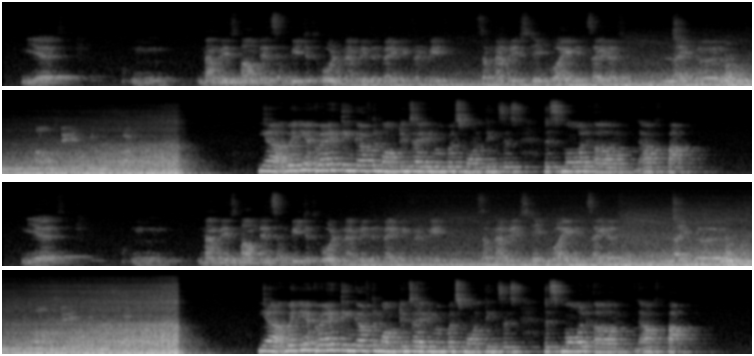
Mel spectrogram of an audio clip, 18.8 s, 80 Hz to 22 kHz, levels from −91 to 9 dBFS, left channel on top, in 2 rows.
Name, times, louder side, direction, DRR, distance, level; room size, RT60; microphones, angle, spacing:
voice 1, 0.2-0.7 1.6-2.0 2.4-5.5 6.0-7.8 8.2-9.1 9.7-10.4 10.8-11.0, equal, ahead, -5 dB, 2.9 m, -35 dB
Motorcycle, 4.0-11.6, right 4 dB, 40° right, 0.3 m, -26 dB
voice 2, 8.9-10.8 12.6-15.8 16.1-17.8, right 2 dB, 25° right, -2 dB, 2.3 m, -26 dB
15.0 x 6.9 x 4.0 m, 0.77 s
head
